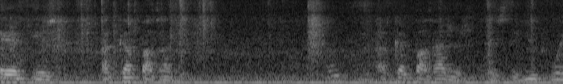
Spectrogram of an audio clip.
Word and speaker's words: Uncompahgre: So when a Ute was asked, "What are you?" he said, "Acapahar." So the best way he could spell it was Uncompahgre, U-N-C-O-M-P. That's the spelling for it. But if you break it up, Aka, the U-N-C-A means red, P-A-H, water, and the G-H-R-E is the vowel sound of Acapahar, means red water.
